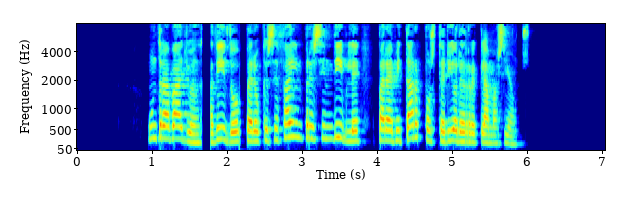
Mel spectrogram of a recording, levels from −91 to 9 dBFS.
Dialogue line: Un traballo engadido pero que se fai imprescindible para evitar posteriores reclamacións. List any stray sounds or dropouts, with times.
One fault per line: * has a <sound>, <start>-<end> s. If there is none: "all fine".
* has a dropout, 1.7-1.8 s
